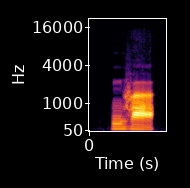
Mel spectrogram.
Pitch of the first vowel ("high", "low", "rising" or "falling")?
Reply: low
